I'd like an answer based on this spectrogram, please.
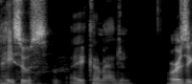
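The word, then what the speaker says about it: Jesús: see I always get the back looks like Jesus - anytime I see it's written there I'll pronounce it Jesus when it's a Seuss and then when it supposed to be hey soos it's pronounced I can't wait but uh and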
